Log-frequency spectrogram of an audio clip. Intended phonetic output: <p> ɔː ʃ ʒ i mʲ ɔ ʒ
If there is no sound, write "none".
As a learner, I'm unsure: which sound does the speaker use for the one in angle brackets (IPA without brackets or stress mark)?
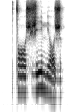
t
